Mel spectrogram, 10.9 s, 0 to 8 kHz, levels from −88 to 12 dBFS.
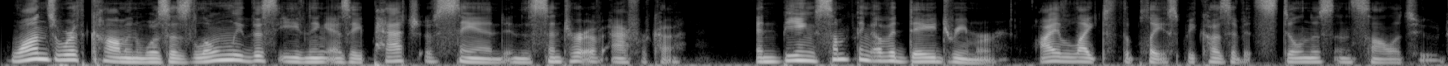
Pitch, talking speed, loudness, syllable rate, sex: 140 Hz, 190 wpm, -20 LUFS, 5.4 syllables/s, male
